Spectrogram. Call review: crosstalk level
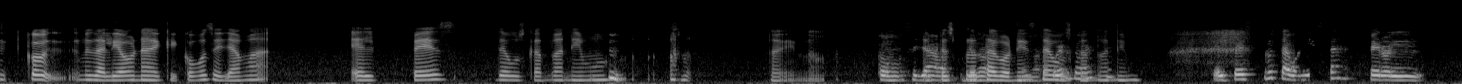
present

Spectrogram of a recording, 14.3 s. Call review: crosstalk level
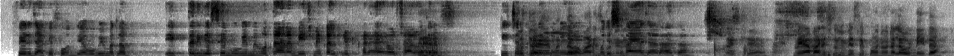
present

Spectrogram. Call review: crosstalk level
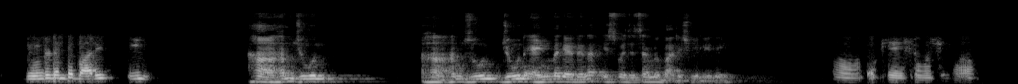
none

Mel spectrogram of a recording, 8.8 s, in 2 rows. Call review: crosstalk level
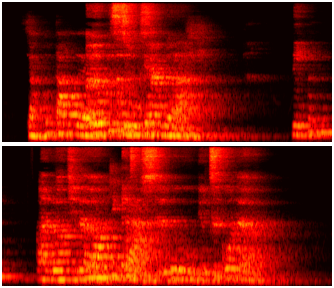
present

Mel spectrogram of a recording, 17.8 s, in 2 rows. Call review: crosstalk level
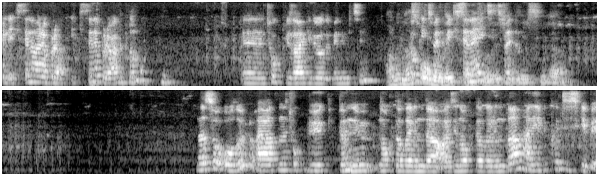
present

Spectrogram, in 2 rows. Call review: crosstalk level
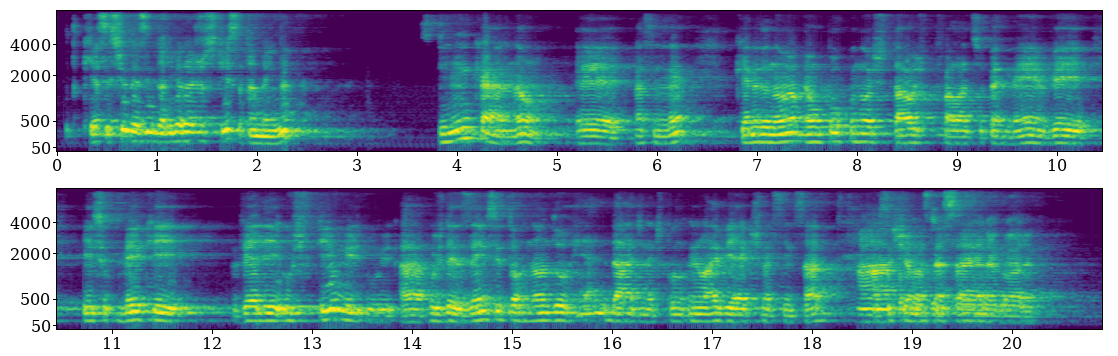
present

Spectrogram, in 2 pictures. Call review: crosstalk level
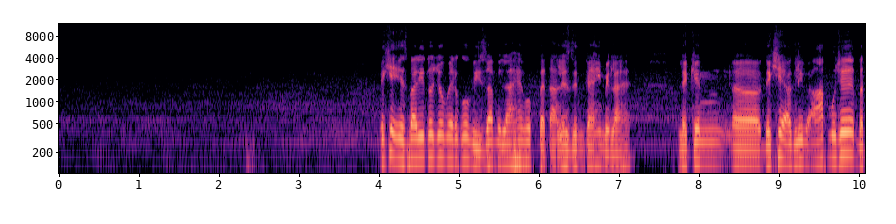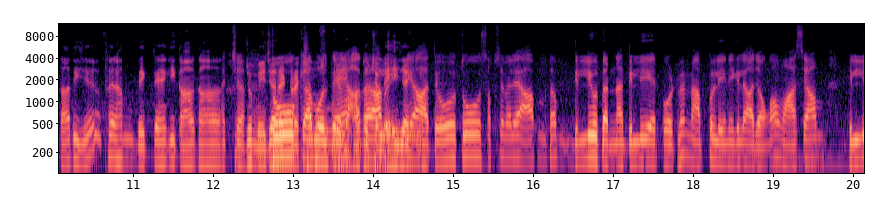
present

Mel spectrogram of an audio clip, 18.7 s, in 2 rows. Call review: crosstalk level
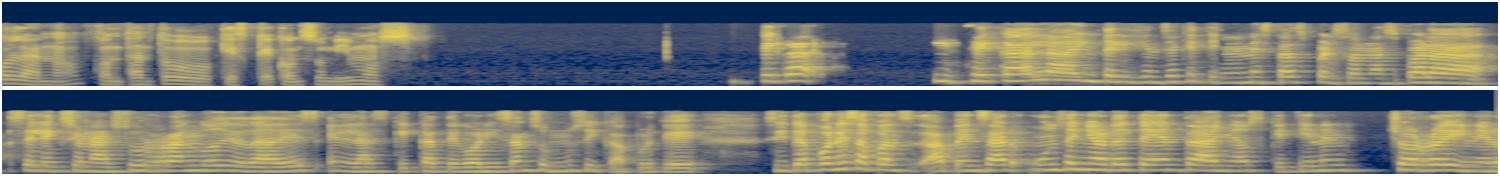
none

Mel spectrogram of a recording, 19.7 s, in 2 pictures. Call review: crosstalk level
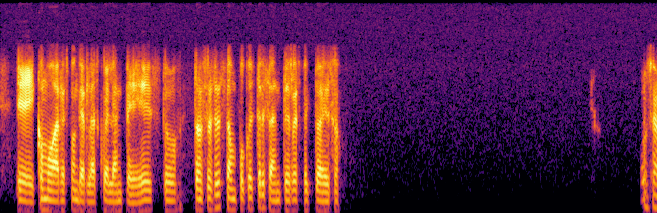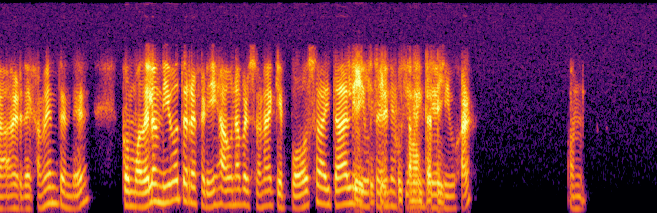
present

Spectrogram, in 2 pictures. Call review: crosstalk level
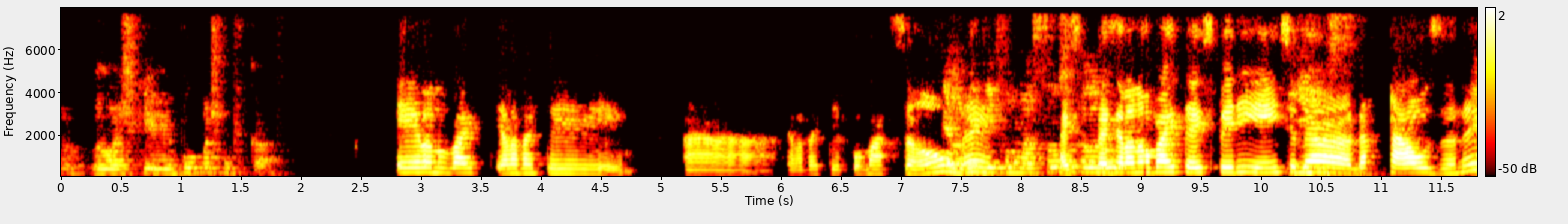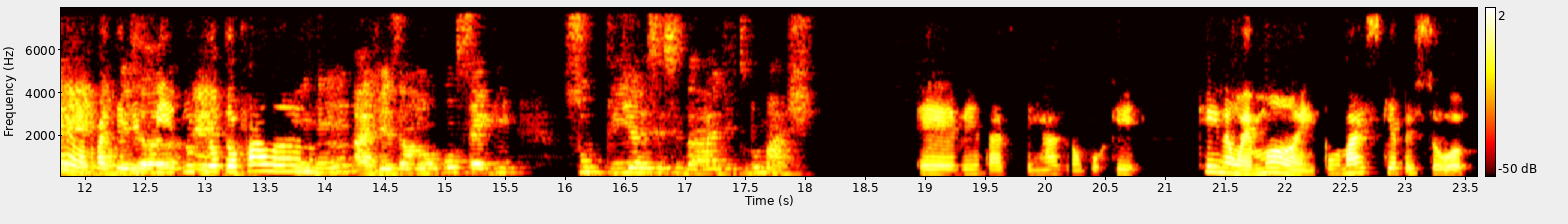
present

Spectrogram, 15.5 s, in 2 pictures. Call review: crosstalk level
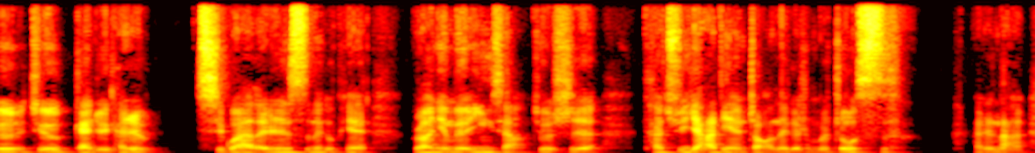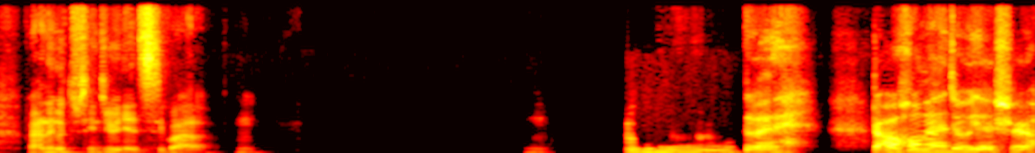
none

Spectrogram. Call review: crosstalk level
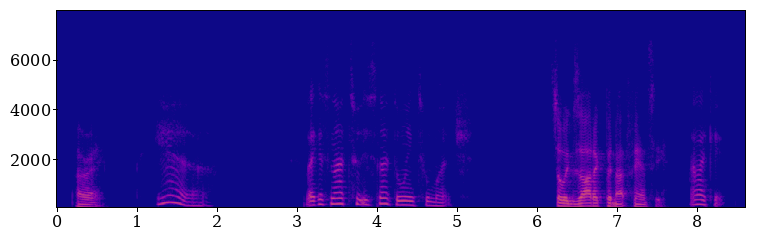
none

